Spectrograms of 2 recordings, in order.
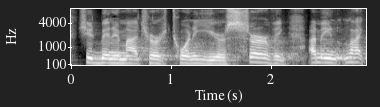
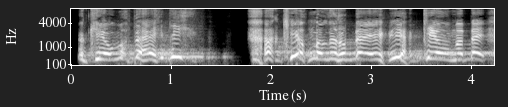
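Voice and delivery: high-pitched wail of a retold girl; imitated crying; 12 semitones higher than usual. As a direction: imitate a distraught girl crying out over her baby. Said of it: "they were all crying".

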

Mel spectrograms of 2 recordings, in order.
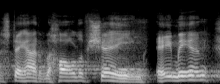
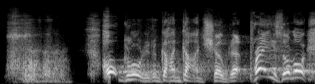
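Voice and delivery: high praise shout; 5 semitones higher, slower than usual. Real, not acted. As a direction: praise the Lord, leaping up high. Preacher exclaiming in praise.

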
